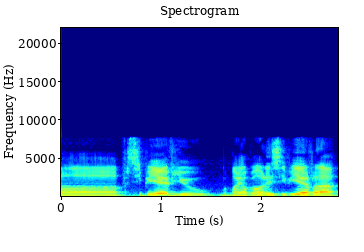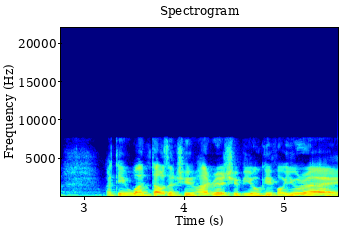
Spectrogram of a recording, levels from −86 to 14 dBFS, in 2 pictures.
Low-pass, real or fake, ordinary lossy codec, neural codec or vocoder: none; real; none; none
